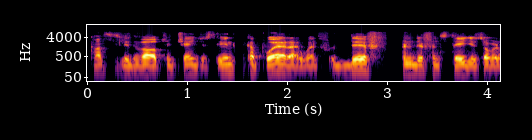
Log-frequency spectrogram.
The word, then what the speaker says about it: capoeira: I knew the word cappuccino is actually, that's how I made the association, and that's how I was able to remember. That's right, But Victorious cappuccino, capoeira, that's how you say it.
